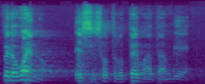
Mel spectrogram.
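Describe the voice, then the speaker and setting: A man's voice: fairly high pitch, lively intonation, brisk, gravelly, husky. A male preacher, giving an emphatic storytelling sermon in a church hall.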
